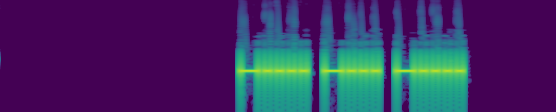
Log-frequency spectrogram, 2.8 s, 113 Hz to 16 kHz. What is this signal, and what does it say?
Morse code, heard as a keyed tone, about 40 wpm, 700 Hz. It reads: 6B6
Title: All Cut Numbers - 3-Digit 40wpm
